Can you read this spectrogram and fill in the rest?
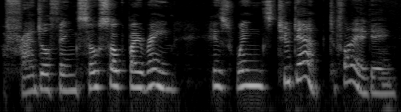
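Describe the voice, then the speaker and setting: Female children's read-aloud presenter, slightly husky, gentle and encouraging, talks straight to the young listener. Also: a little high, expressive, measured pace. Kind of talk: expressive storybook reading with asides to young listeners.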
